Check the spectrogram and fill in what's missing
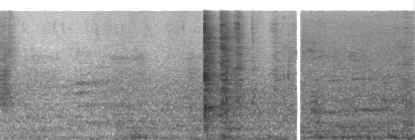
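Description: A spoon stirs carrots and beetroot frying in a pan over low to medium flame, giving a soft sizzle, one sharp metallic scrape and clatter midway, then steady frying again.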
